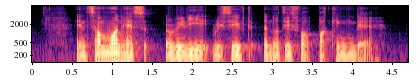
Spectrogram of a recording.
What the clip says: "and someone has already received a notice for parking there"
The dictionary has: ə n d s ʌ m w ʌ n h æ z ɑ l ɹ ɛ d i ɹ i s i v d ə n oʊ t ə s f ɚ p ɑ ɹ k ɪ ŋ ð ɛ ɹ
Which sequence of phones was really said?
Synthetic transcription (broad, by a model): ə n s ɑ m w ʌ n h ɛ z ɑ l ɹ ɛ d i ɹ i s i v d ə n oʊ t ə s f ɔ p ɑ k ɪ ŋ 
